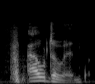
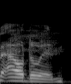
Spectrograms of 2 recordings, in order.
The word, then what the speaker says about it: Alduin: ] dragon from skyrim mate well that's how it's spelled it l doing not al doing alduin yes i'm saying i'll do it i know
